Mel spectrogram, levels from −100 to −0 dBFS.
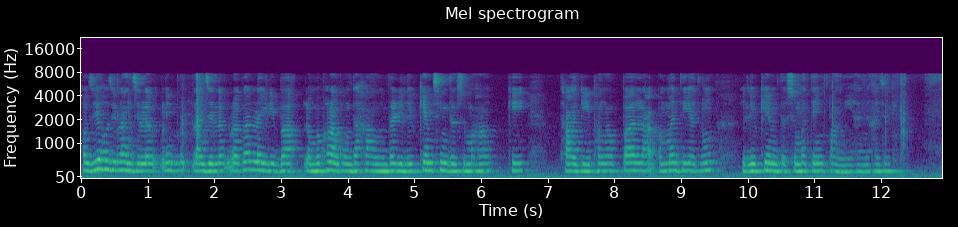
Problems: background sounds at intervals, background conversations at intervals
